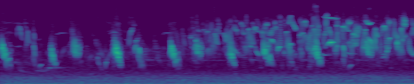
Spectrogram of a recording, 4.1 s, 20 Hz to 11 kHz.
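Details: Garden in Přerov, Czech Republic, 19 March, where Eurasian tree sparrows are claiming three nest boxes: a dense run of high, clipped chirps growing busier toward the end, other garden birds likely mixed in.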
